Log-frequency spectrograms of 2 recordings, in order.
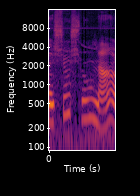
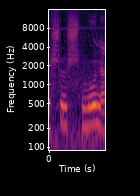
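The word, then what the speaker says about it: Sushumna: And the Shushmuna, or Shushmuna, I've heard it pronounced both ways, is that central channel of energy.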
